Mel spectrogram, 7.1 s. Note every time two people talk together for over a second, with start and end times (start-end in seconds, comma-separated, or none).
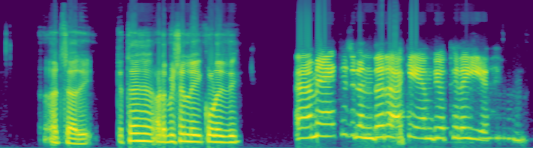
none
